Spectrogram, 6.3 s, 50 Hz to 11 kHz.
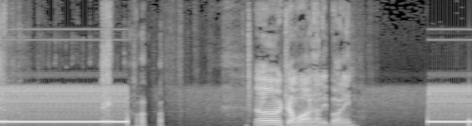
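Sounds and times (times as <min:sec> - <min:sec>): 
telephone dial tone while placing a call: 0:00.0 - 0:01.8, 0:05.8 - 0:06.2
speech: 0:01.9 - 0:02.4, 0:03.4 - 0:04.9.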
